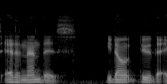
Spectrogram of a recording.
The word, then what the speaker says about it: Hernandez: you'd that sounded way you made it sound like your last name was air nandez and it starts but it starts with an H yeah the H is silent what it's Hernandez you don't do the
